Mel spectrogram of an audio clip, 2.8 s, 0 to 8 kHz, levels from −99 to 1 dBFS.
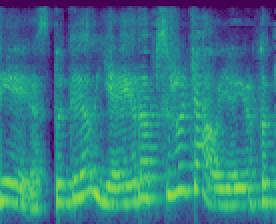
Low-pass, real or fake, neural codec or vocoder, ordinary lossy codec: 7.2 kHz; real; none; AAC, 32 kbps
